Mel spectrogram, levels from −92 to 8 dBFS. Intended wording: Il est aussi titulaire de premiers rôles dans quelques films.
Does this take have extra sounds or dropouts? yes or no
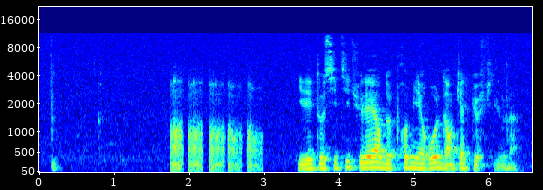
yes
